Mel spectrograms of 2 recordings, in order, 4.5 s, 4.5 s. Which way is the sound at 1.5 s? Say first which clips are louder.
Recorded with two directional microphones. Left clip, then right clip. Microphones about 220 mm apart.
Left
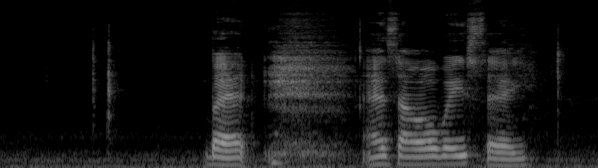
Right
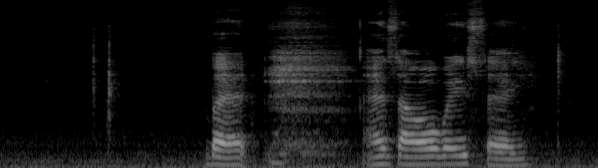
Left 1 dB; 30° left (ahead or behind).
